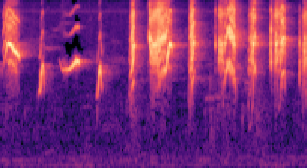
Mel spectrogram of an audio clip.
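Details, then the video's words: Long-tailed shrike in active song full of mimicked phrases: smooth slurred whistles give way to loud, harsh scratchy bursts and squawky chatter. "SUARA PENTET GACOR FULL ISIAN || CENDET GACOR"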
